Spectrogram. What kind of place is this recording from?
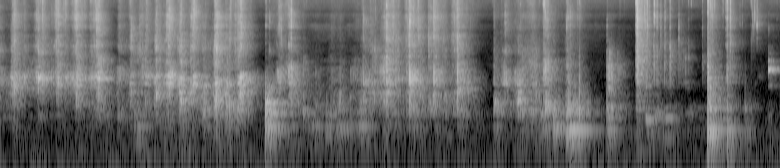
restroom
